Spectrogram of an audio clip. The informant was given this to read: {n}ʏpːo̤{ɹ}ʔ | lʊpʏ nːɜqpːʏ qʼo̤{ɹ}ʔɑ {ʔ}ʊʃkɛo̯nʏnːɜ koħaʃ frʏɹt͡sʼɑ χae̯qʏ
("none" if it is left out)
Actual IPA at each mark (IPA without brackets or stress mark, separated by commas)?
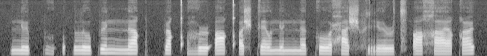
n, none, ɹ, qʼ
